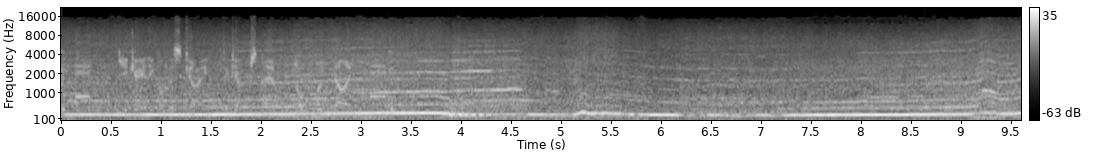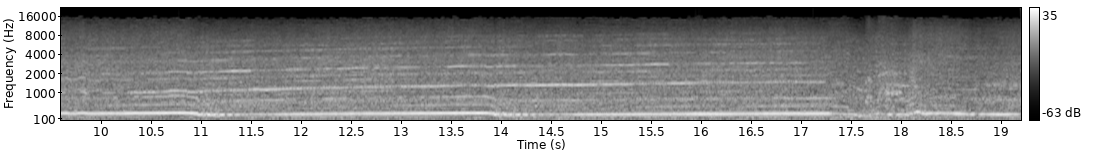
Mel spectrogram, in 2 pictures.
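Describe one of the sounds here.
A racing car engine roars loudly, climbing in pitch and dropping at each gear change.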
